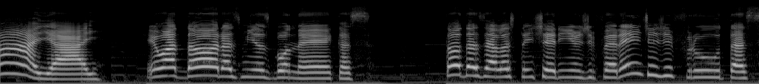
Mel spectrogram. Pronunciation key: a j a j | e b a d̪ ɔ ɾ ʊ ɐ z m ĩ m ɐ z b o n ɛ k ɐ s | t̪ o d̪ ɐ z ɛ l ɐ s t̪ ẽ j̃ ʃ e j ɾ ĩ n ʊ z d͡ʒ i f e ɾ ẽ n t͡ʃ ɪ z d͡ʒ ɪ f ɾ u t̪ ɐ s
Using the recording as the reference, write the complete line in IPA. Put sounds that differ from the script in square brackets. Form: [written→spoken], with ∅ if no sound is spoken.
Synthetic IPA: a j a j | e [b→w] a d̪ ɔ ɾ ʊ ɐ z m ĩ [m→ɲ] ɐ z b o n ɛ k ɐ s | t̪ o d̪ ɐ z ɛ l ɐ s t̪ ẽ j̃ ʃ e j ɾ ĩ [n→ɲ] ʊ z d͡ʒ i f e ɾ ẽ n t͡ʃ ɪ z d͡ʒ ɪ f ɾ u t̪ ɐ s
